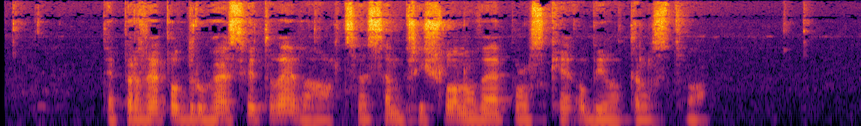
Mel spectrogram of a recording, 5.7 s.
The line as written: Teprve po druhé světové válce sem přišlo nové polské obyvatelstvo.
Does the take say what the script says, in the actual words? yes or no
yes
